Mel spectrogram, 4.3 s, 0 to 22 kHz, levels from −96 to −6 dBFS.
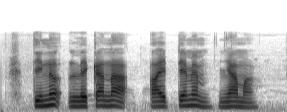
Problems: background sounds at intervals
